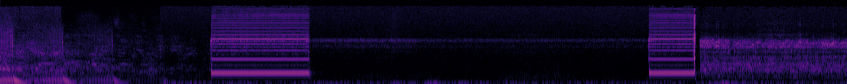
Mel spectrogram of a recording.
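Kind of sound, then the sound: signal or alarm, phone call ringing tone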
